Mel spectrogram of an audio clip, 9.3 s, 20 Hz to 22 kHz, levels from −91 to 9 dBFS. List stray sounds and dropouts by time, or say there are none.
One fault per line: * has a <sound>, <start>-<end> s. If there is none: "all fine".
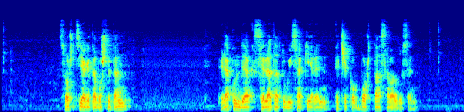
all fine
